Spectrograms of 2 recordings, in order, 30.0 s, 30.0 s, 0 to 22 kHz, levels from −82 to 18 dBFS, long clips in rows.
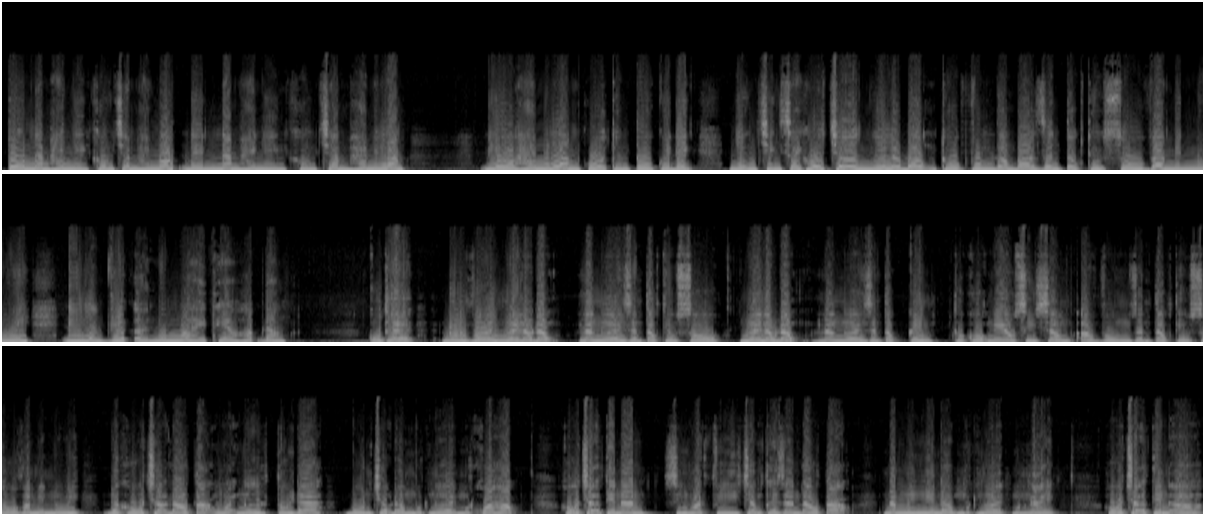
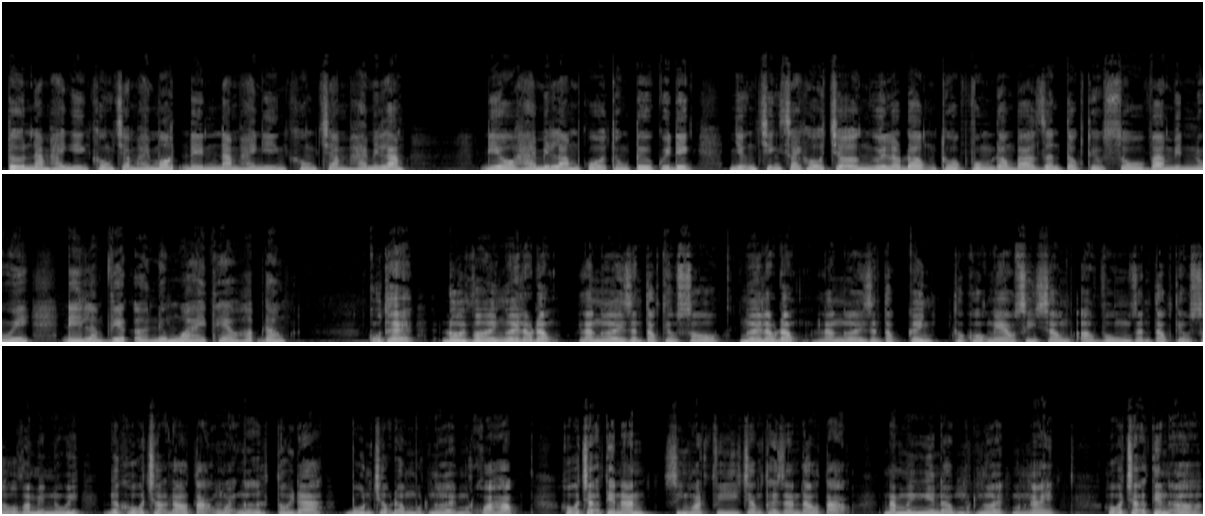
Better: second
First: distortion; heavy; 27% of the sound clipped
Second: none

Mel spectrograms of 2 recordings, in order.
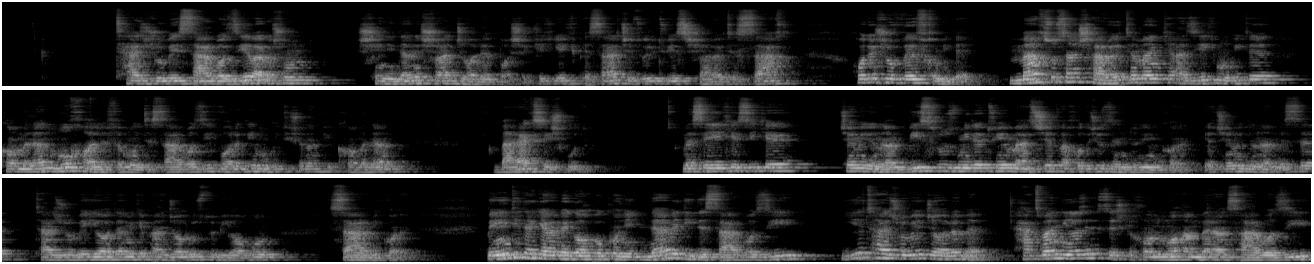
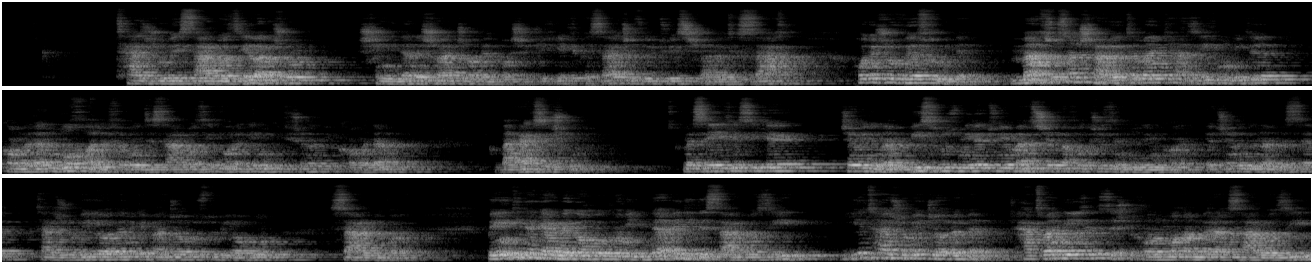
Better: first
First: room echo; slight; dies away in 0.5 s // off-mic speech; far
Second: room echo; strong; dies away in 1.2 s // off-mic speech; far

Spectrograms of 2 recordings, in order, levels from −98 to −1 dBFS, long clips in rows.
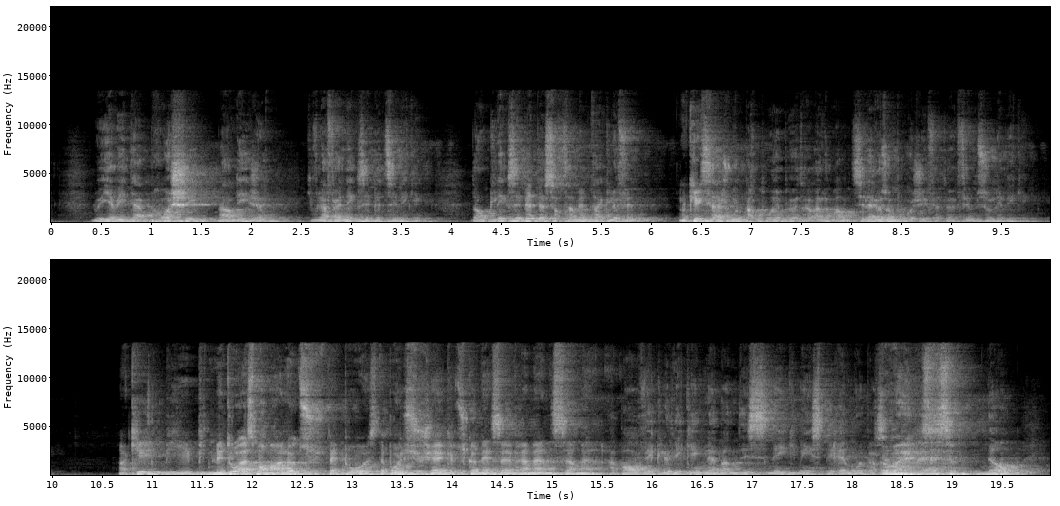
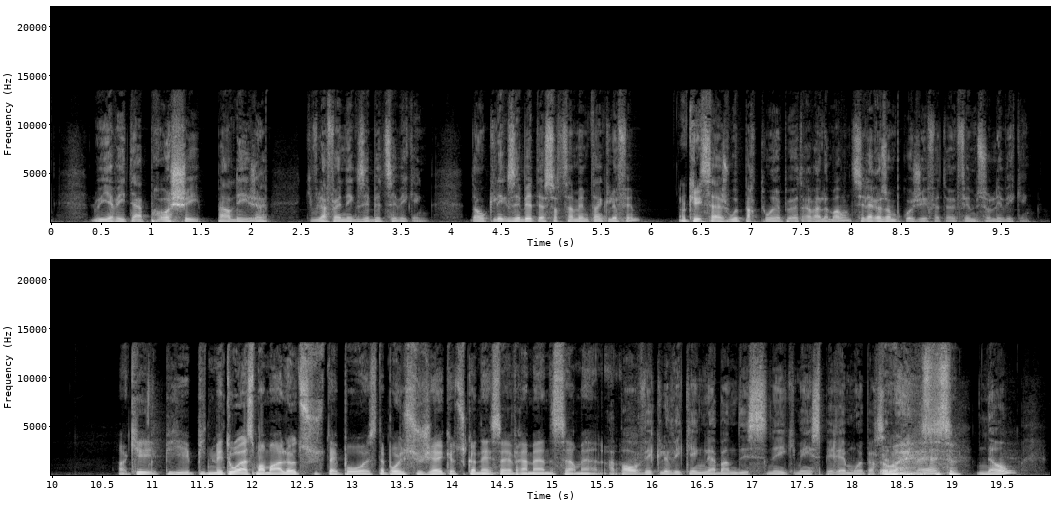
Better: second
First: room echo; slight; dies away in 0.8 s // off-mic speech; somewhat distant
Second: none

